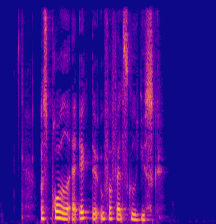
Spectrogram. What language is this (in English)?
Danish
